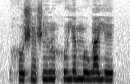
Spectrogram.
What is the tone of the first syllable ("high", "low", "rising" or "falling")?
low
